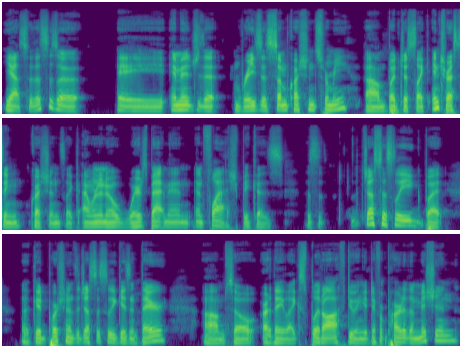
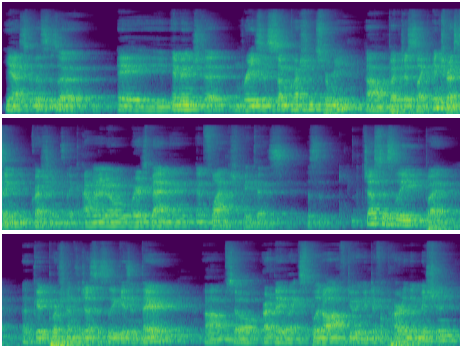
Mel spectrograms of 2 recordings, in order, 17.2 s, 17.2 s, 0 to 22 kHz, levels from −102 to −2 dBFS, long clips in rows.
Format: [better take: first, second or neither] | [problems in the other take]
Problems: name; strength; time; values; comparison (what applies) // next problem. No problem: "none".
first | off-mic speech; far // room echo; noticeable; dies away in 1 s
